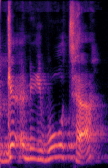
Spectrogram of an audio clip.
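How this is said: The t in water is a clear t. "That is the British English"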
